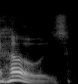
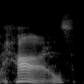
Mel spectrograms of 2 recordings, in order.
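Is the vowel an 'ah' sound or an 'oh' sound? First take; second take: oh; ah. First: The vowel is an 'oh' sound, like 'hose'. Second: The vowel is an 'ah' sound, like 'Haas'. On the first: The speaker calls it right. "It's I hose" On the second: The speaker calls it wrong. "not Haas"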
